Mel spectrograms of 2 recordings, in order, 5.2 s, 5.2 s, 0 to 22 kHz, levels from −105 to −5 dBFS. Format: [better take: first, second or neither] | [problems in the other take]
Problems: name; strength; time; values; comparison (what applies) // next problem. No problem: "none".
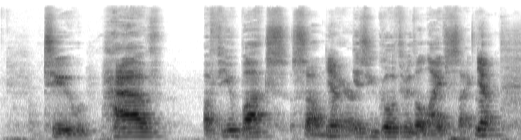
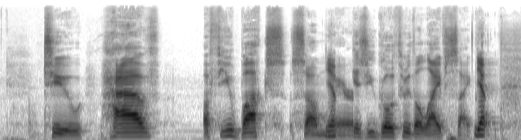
second | off-mic speech; far // room echo; very slight; dies away in 0.2 s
